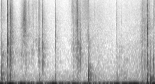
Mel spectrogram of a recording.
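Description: Tarot cards handled on a table as a card is drawn and laid down on the spread: a run of quick card clicks and slides in the first half second, then a single tap a little over a second in.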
